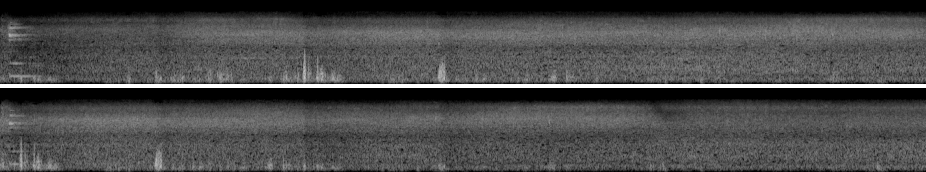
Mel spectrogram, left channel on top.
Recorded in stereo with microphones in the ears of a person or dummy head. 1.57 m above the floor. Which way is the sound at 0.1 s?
20° left (ahead or behind).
